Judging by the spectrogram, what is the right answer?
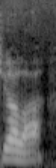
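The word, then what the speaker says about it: jóla: out oh it's okay so it's j o l a Yola it's pronounced Yola b o k a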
